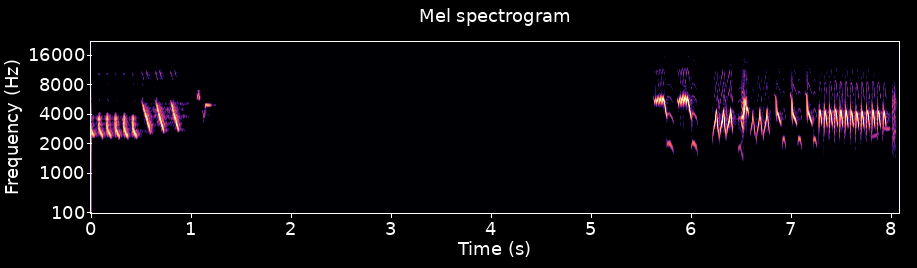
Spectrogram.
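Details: A lark sparrow sings outdoors: a brief fast trill, about four seconds of silence, then a fresh phrase of chirps and slurs that runs into a long, even, rapid trill.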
